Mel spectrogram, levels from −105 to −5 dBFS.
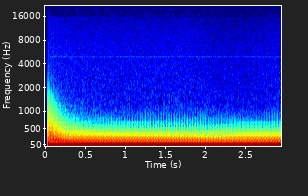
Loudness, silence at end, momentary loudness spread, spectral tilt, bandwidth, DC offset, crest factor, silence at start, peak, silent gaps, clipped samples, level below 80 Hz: -11 LUFS; 0 s; 1 LU; -15 dB/octave; 0.8 kHz; under 0.1%; 8 dB; 0.05 s; 0 dBFS; none; under 0.1%; -8 dBFS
